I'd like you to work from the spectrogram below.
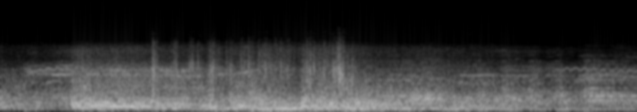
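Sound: horses whinnying in panic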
